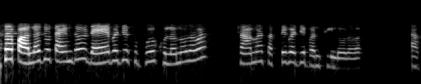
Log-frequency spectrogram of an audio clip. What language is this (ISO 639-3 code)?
snd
